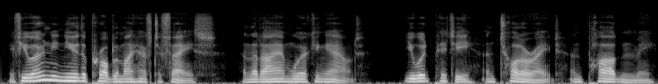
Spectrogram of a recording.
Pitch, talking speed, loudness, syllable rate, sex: 125 Hz, 220 wpm, -17 LUFS, 5.7 syllables/s, male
